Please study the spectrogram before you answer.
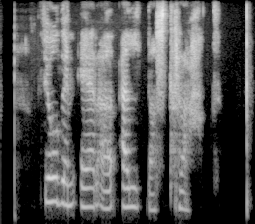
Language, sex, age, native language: Icelandic, female, 10, Icelandic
